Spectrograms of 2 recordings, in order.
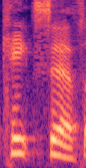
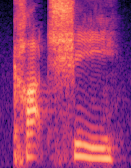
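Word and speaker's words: Cait Sith: and apparently you know it's Celtic so it's not pronounced the way it's spelled like at all caught she so I tried to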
